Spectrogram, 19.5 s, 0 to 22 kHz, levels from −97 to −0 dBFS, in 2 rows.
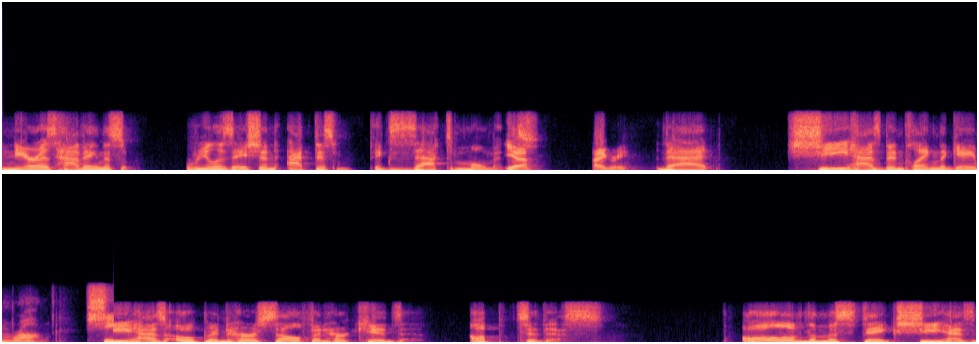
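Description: From 10.86 s to the end, the speech plays in a section at the wrong speed, slowed to 0.689 times its recorded rate. Pitch falls with it, by roughly seven semitones, so the speech turns deep and dragging. The likely cause is an editor or player running against a mismatched clock.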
